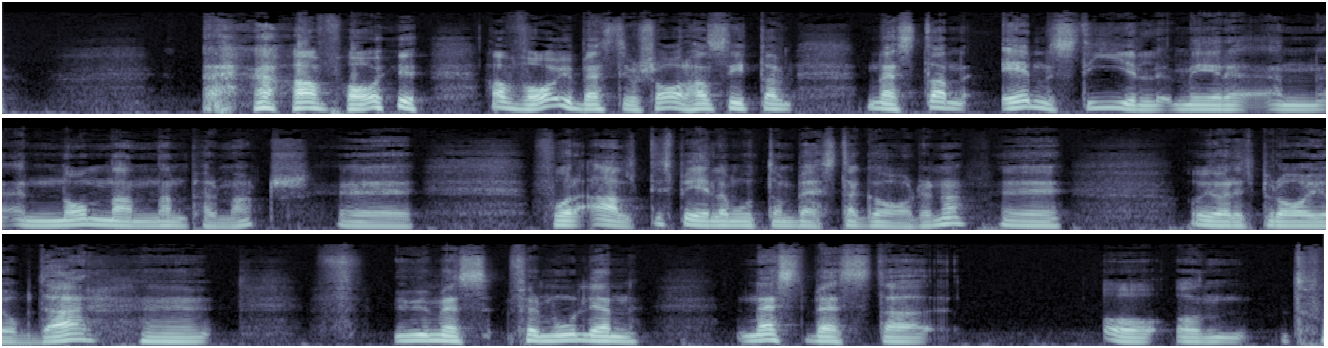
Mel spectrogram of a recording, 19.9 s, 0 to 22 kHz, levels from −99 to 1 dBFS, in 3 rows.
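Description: From 4.89 to 5.40 s, four CD scratch ticks recur at a steady spacing, about six per second, each around a millisecond at most. A blemish defeats error correction once per disc revolution, and that regular rhythm separates them from random digital clicks.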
